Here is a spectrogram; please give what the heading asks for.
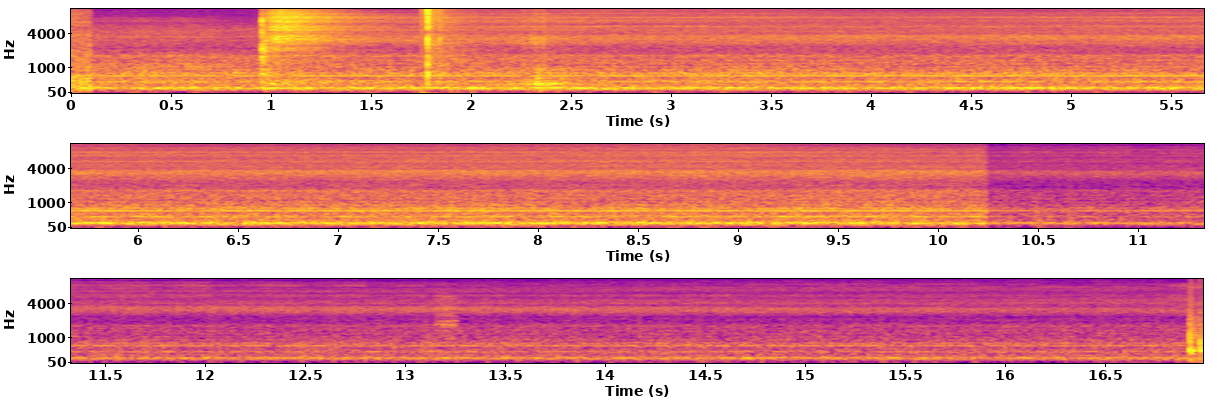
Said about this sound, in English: Let's max this out and run a weld.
